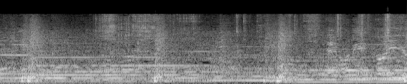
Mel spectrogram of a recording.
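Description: Processional band playing a slow march: held wind chords with a drum stroke about every second and a quarter, the harmony shifting about halfway through.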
